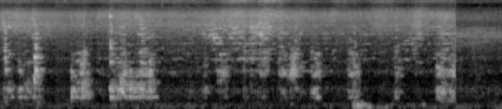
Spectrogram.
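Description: Onion and spices, including salt and ground cumin, sizzle softly in a pan for a steady hiss. Intermittent scraping stir strokes sound close by, and no one speaks.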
